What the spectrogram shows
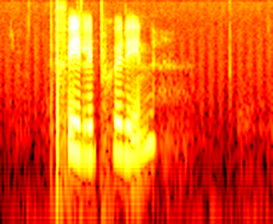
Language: Swedish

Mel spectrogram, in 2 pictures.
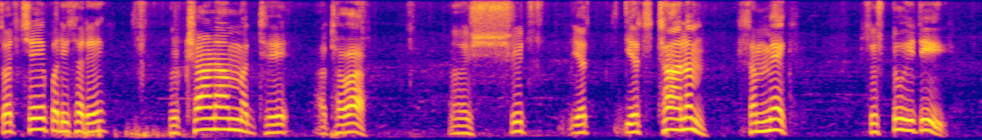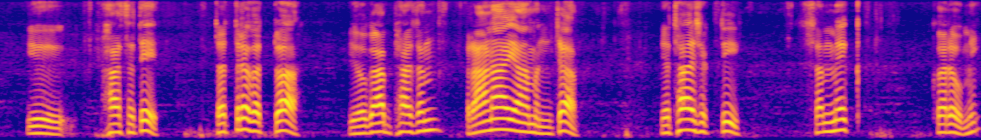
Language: Sanskrit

